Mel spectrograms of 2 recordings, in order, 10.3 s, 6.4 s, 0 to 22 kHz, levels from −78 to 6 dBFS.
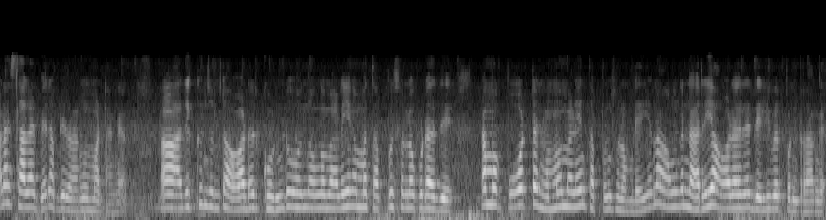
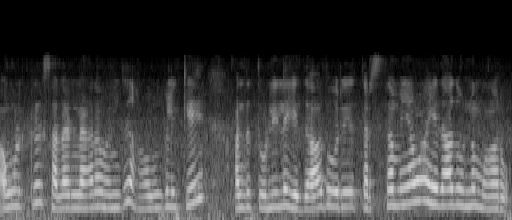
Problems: constant background noise, background conversations at intervals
